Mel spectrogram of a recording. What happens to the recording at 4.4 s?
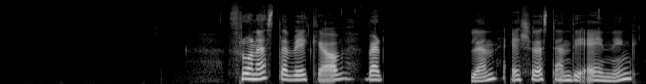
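At 4.4 s the speech is inside a playback stall running from 3.83 to 4.72 s, nearly 0.9 s of silence. The sound halts mid-flow, most likely because the player ran short of data or was blocked, rather than giving the brief click-like gap of a dropout.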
